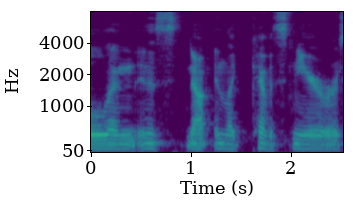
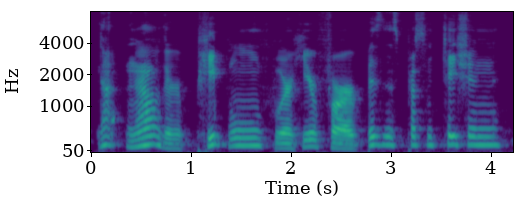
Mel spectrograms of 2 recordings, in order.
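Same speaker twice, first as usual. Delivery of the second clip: higher, scolding tone; irritated boss; 8 semitones higher than usual. Acted. NPC scolding troll about the presentation. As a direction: scold the servant. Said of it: "It's like".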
